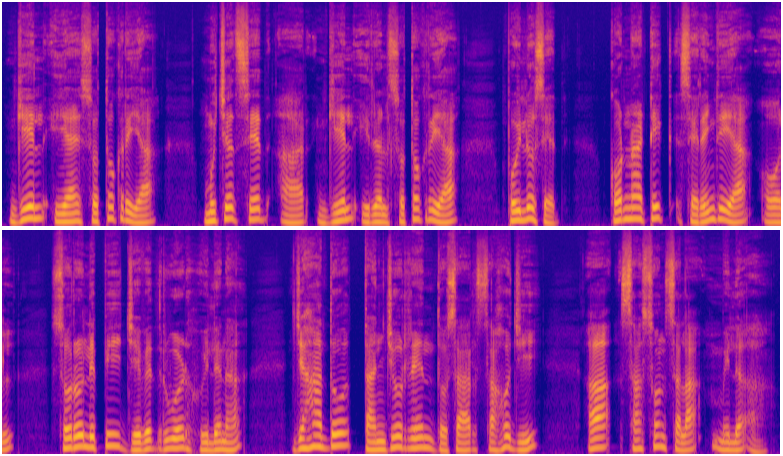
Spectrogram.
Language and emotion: Santali, neutral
